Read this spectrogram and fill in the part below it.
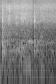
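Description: Vegetables fry in a pan while being stirred, a loud close hiss with quick scraping strokes and light knocks over about a second.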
